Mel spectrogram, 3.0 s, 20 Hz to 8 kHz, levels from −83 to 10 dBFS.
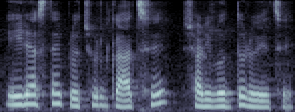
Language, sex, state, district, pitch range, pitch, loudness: Bengali, female, West Bengal, Cooch Behar, 175-235 Hz, 195 Hz, -15 LUFS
